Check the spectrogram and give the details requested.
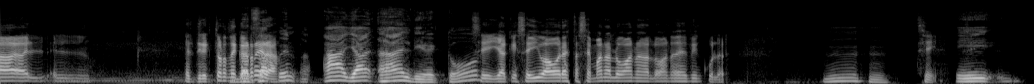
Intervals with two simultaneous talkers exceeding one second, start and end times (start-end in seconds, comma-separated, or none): none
